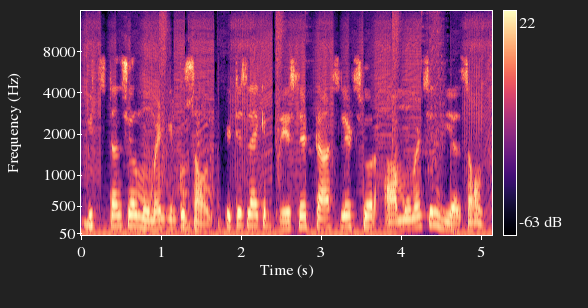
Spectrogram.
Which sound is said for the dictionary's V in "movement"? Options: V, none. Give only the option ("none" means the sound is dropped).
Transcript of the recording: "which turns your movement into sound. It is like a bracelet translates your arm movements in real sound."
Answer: none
